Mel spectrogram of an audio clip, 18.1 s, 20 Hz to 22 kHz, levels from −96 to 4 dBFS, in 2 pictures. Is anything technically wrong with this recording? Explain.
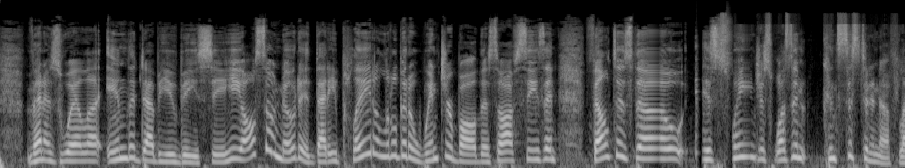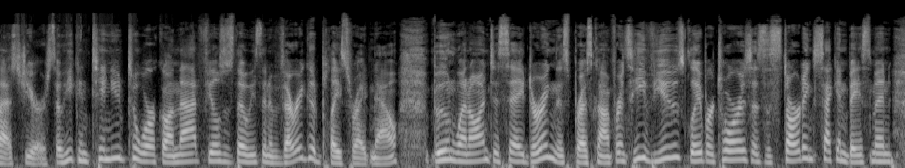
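Yes, three overlapping faults fall in the middle of the clip.

From 6.49 to 7.53 s there is repeated packet loss, giving a robotic sound. Four holes open in quick succession, the longest about 97 ms. Each is patched by extending the preceding sound, so about a quarter of that stretch is synthetic fill, heard as choppy audio with pieces missing.

From 7.23 to 12.60 s a call bitrate drop takes hold. The encoder is forced to code far more coarsely, and the sound points to a fall from around 96 kbps to about 16 kbps, with the lowest rate lasting about 2.1 s. The audio turns rough and watery, and the missing high frequencies make it muffled until quality returns.

From 11.77 to 13.35 s a jitter buffer speed-up follows, as the receiver sheds excess buffered delay. It removes short pitch-period-length pieces repeatedly, about a tenth of a second in total, so the sound plays at roughly 106% speed at unchanged pitch and comes across as slightly hurried.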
